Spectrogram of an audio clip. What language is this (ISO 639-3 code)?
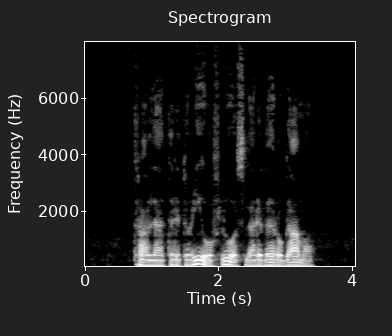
epo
